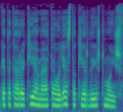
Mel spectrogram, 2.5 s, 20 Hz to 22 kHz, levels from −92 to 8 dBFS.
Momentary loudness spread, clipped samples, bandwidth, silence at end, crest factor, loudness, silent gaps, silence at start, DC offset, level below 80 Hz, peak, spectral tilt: 5 LU; under 0.1%; over 20 kHz; 0 s; 14 dB; -15 LUFS; none; 0.05 s; under 0.1%; -56 dBFS; 0 dBFS; -4.5 dB/octave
